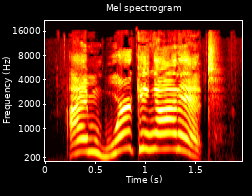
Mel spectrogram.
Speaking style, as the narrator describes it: shouted back

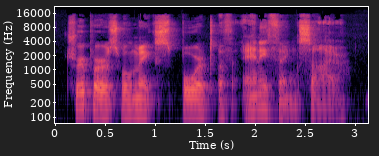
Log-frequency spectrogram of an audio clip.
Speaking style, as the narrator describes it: O'Sullivan said

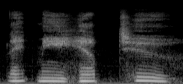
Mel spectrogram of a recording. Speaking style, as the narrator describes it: him whisper in her thoughts

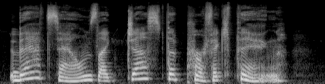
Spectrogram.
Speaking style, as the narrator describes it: Stephanie said through clenched teeth

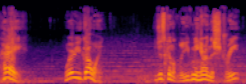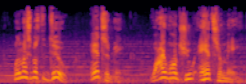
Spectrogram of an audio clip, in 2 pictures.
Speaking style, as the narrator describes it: Zach, confused, started to nervously shout

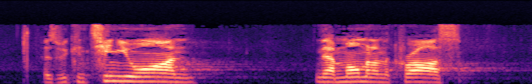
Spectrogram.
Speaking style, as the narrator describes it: Jesus shouted out again

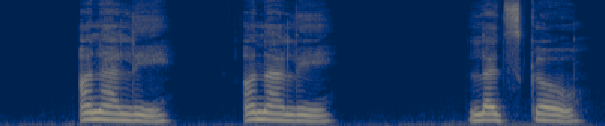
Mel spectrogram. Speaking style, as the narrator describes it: said quietly

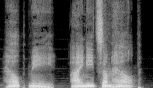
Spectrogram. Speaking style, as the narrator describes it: In a loud, monotone voice, he shouted to us

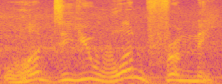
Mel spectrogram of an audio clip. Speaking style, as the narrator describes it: He roared at the chaos

